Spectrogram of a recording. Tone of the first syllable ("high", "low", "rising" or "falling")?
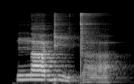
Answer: high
